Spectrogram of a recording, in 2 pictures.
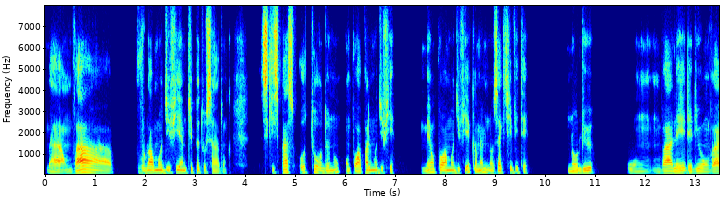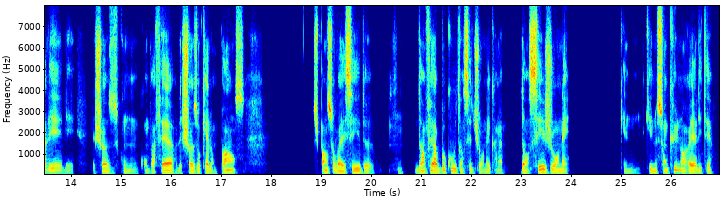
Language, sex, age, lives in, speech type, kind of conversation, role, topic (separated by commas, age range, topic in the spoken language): French, male, 30-34, France, conversation, unstructured, none, Préféreriez-vous revivre le même jour indéfiniment ou faire un bond de dix ans dans le futur ?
